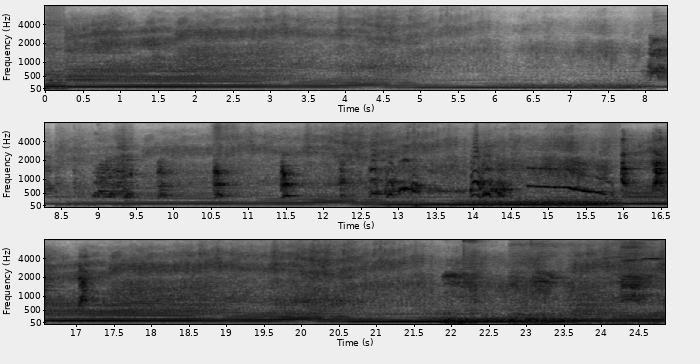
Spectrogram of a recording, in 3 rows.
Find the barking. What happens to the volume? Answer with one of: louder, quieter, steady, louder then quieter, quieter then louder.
louder.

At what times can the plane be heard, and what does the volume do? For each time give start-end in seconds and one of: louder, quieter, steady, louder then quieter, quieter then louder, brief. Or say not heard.
0.0-24.8 quieter then louder.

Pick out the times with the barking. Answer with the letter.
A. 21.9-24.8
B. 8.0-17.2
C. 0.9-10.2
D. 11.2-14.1
B.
